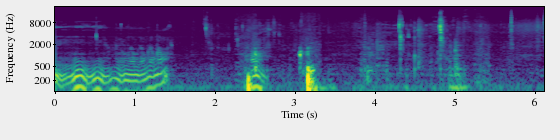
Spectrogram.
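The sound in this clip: Someone bites and chews chicken nuggets coated in scorpion pepper sauce and dipped in ranch. A few sharp, soft crunches and wet chewing sounds follow a brief stretch of talk at the start.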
